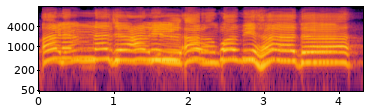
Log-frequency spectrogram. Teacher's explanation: میم ساکن کے بعد نون آ رہا ہے مگر غنہ نہیں ہوگا، کیونکہ میم ساکن کے بعد جب کبھی دوسری میم آئے یا اربا آئے تو غنہ ہوتا ہے. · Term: اظہار شفوی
